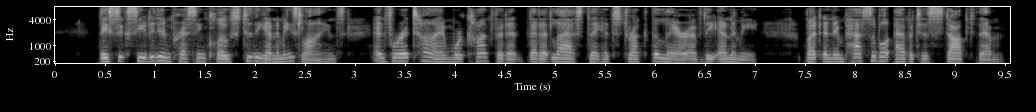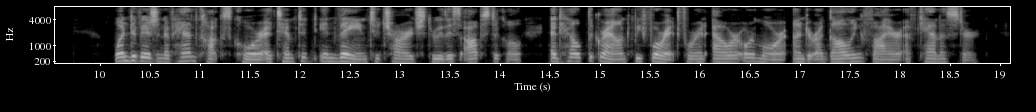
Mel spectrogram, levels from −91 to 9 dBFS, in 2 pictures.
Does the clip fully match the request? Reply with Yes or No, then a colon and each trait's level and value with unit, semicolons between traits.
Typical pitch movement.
Yes: average, 3.4 semitones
